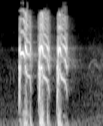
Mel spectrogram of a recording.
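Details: Indian ringneck parakeet giving three harsh, loud squawks in quick succession, each about a fifth of a second long, followed by silence.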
